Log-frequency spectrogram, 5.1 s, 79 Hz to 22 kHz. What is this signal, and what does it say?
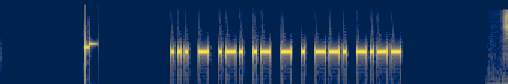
Morse code, heard as a keyed tone, about 36 wpm, 700 Hz. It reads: STRATEGY
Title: Sentences from Top 1000 Words - Review Part 5 - New Word Drill - 35wpm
